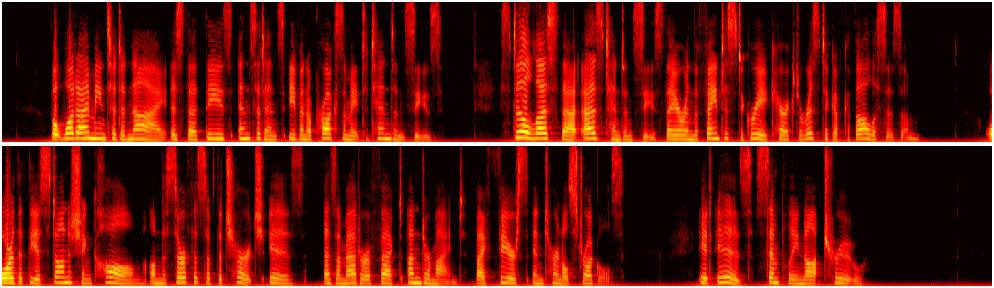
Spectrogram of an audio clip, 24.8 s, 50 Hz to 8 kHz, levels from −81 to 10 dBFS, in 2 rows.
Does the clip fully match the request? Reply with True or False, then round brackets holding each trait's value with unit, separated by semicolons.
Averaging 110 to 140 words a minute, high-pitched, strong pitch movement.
False (135 wpm; 250 Hz; 3.8 semitones)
